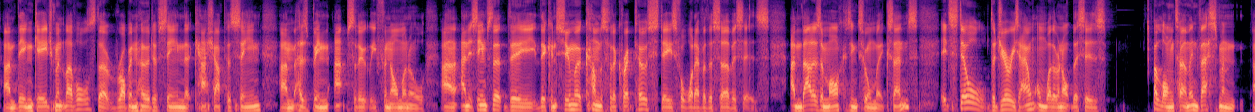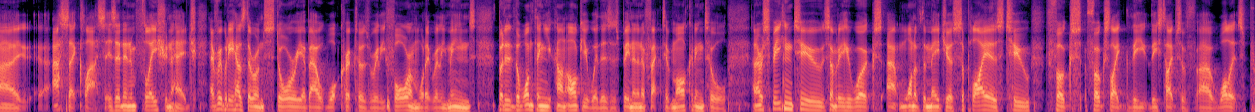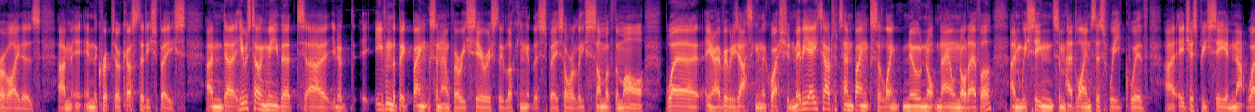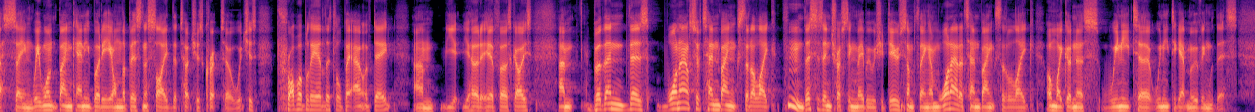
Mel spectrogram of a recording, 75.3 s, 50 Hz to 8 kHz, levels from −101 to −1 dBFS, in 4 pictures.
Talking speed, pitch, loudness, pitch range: 210 wpm, 105 Hz, -20 LUFS, 95-115 Hz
